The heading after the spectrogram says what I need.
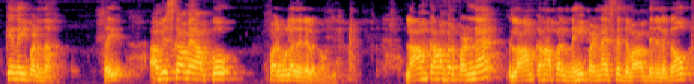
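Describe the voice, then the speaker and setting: Man lecturing in an echoey classroom. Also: high voice. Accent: Pakistani Urdu. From Pakistan. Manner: explains slowly, drawing words out and often asking "right?". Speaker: Quranic Arabic teacher.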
